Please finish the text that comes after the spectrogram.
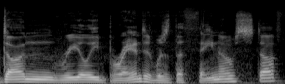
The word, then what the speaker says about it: Thanos: Yeah, the only thing they've done really branded was the Thanos stuff, right? Or Thanos? Thanos. It's pronounced Sorry, Thanos.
